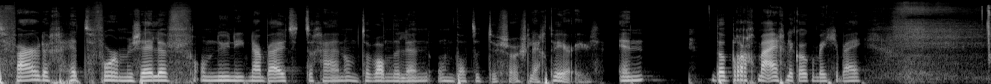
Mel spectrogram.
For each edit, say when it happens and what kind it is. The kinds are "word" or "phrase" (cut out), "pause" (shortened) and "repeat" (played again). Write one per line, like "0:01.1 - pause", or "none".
none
